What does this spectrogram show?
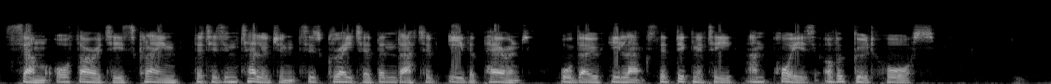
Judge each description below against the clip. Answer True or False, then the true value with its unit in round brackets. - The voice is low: True (105 Hz)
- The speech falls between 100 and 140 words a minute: True (135 wpm)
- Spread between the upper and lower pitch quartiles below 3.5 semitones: True (2.8 semitones)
